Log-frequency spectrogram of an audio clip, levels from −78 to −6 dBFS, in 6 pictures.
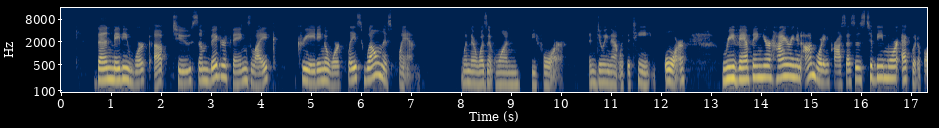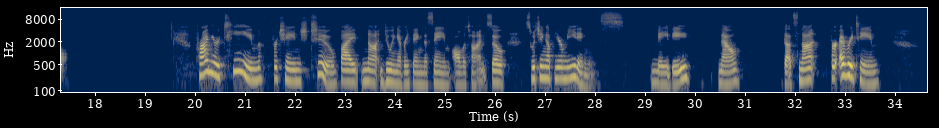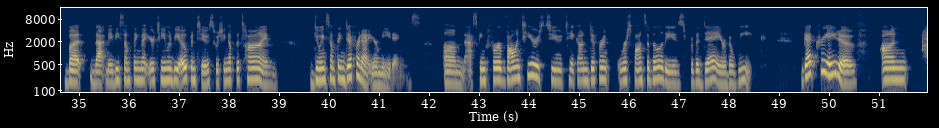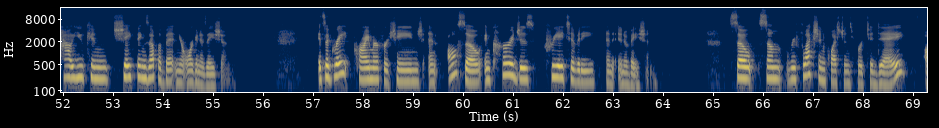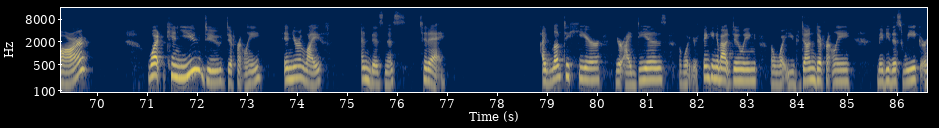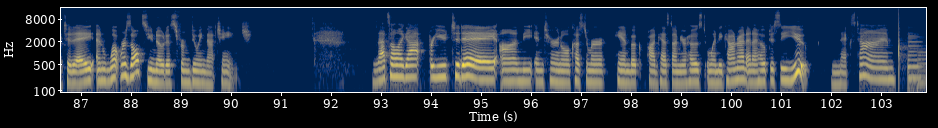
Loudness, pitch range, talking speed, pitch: -26 LUFS, 165-215 Hz, 115 wpm, 185 Hz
